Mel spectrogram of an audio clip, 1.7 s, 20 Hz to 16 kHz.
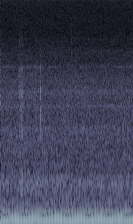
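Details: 2014 Fiat Palio restarted after a timing belt replacement and throttle body cleaning, warm at 97 °C coolant with the fan just on: low, steady idle with normal rpm, even and without misses or knocks.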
